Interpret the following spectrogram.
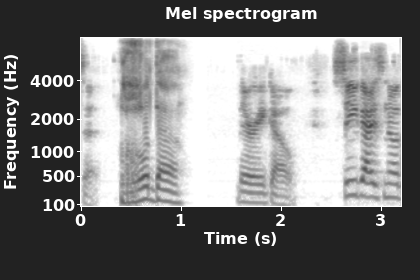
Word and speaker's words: Rodin: To me, it's Rodin, but Cal, how would you pronounce it? Rodin.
